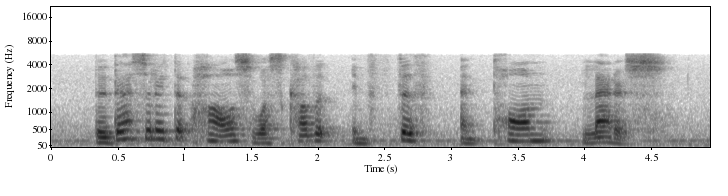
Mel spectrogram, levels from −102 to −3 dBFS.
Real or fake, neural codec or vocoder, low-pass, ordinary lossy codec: real; none; 5.4 kHz; none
